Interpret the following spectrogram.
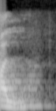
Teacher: یہاں پر لام ساکن ہے، لام پہ قلقلہ نہیں کرنا۔ کئی لوگ قلقلہ کر جاتے ہیں، لام کو پڑھتے ہوئے آواز لوٹاتے ہیں، ایسا نہیں کرنا۔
